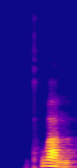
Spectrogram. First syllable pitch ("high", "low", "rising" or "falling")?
falling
